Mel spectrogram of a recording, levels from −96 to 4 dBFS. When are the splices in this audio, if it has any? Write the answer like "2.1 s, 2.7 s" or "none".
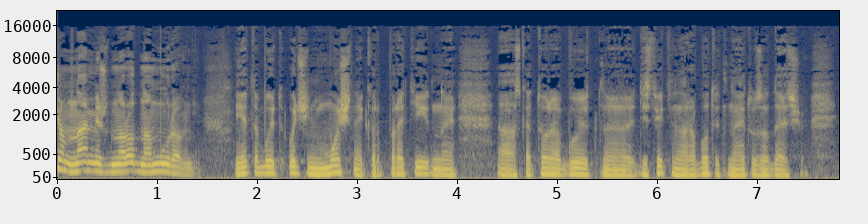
1.8 s, 4.6 s

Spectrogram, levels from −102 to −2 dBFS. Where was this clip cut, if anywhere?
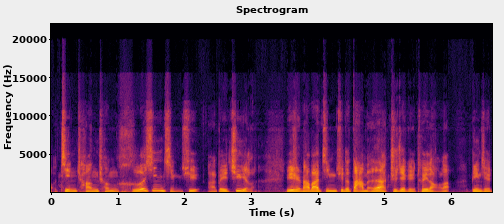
2.5 s

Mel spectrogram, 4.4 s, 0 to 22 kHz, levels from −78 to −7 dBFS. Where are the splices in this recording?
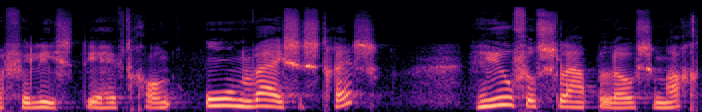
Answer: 2.9 s

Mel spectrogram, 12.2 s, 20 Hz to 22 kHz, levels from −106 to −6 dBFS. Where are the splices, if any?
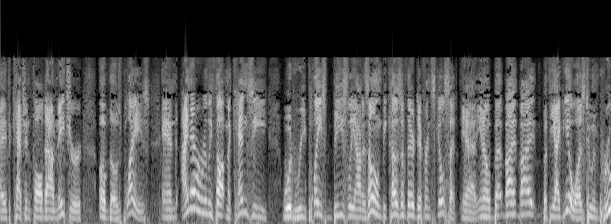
3.2 s, 9.1 s, 10.8 s

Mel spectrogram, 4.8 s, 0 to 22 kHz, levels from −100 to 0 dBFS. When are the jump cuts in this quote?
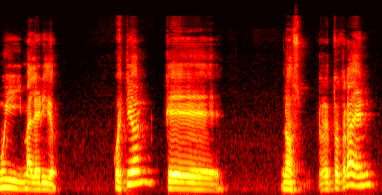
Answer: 1.2 s

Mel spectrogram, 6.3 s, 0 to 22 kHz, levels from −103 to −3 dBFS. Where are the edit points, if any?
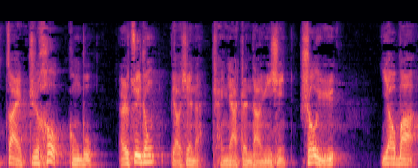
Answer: none

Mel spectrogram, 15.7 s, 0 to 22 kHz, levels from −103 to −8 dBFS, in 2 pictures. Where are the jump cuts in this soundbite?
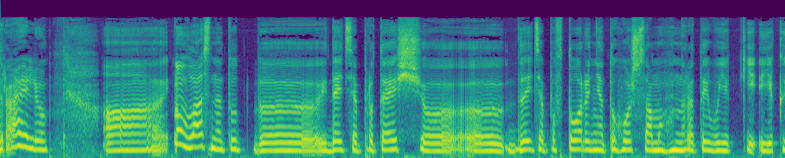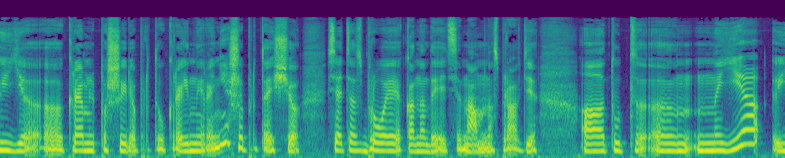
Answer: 1.7 s

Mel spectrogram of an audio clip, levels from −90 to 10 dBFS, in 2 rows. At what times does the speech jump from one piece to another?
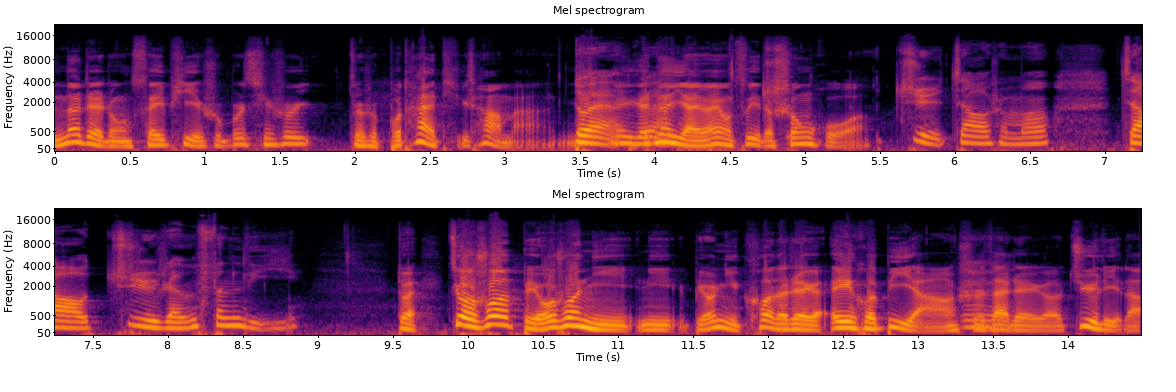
none

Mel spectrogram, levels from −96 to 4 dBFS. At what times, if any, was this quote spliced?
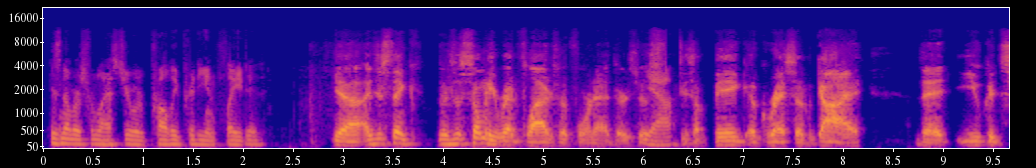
6.4 s

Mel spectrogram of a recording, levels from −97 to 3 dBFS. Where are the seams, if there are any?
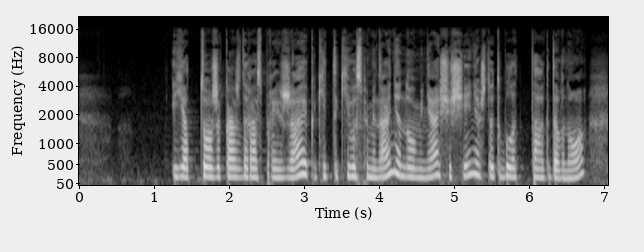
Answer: none

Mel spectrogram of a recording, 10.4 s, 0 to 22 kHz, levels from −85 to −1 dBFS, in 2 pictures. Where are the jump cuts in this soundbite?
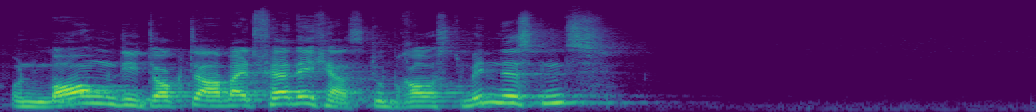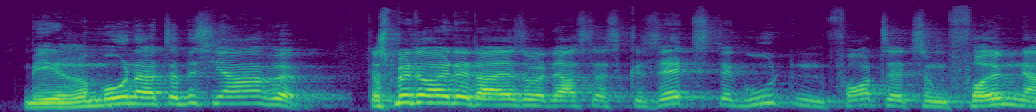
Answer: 6.9 s

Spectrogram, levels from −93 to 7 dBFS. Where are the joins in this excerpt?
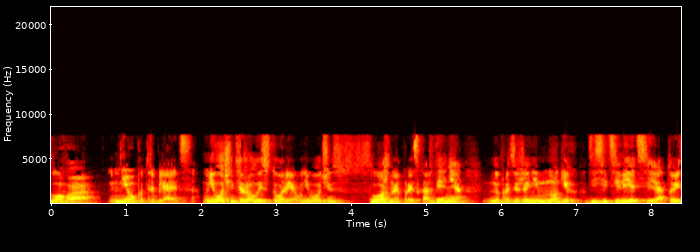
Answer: none

